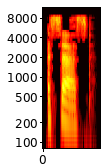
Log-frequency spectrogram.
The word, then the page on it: assessed: British English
